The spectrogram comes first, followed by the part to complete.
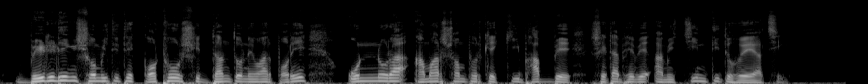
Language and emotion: Bengali, fearful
